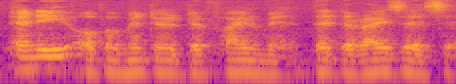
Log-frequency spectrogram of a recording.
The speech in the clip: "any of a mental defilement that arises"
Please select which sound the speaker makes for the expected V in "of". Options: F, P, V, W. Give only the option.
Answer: P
